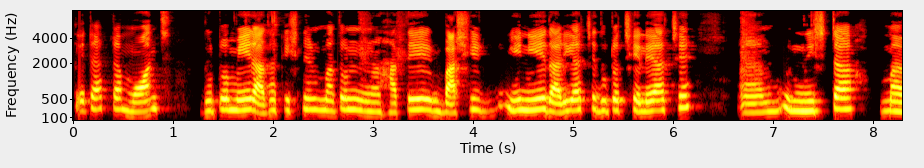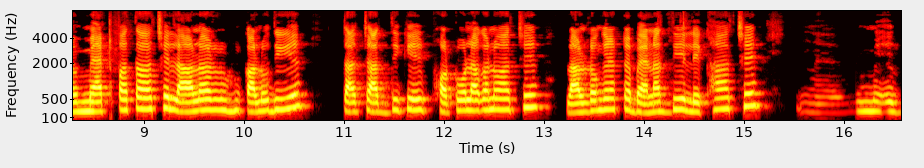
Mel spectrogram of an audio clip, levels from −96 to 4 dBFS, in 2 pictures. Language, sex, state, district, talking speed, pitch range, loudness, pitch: Bengali, female, West Bengal, North 24 Parganas, 145 wpm, 220-265 Hz, -16 LUFS, 245 Hz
